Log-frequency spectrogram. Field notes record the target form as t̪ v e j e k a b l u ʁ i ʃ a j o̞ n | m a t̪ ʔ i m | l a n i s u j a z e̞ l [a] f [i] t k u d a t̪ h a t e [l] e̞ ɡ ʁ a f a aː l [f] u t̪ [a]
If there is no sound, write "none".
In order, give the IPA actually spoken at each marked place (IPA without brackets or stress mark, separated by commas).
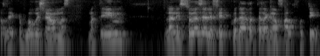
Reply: e, i, l, χ, i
